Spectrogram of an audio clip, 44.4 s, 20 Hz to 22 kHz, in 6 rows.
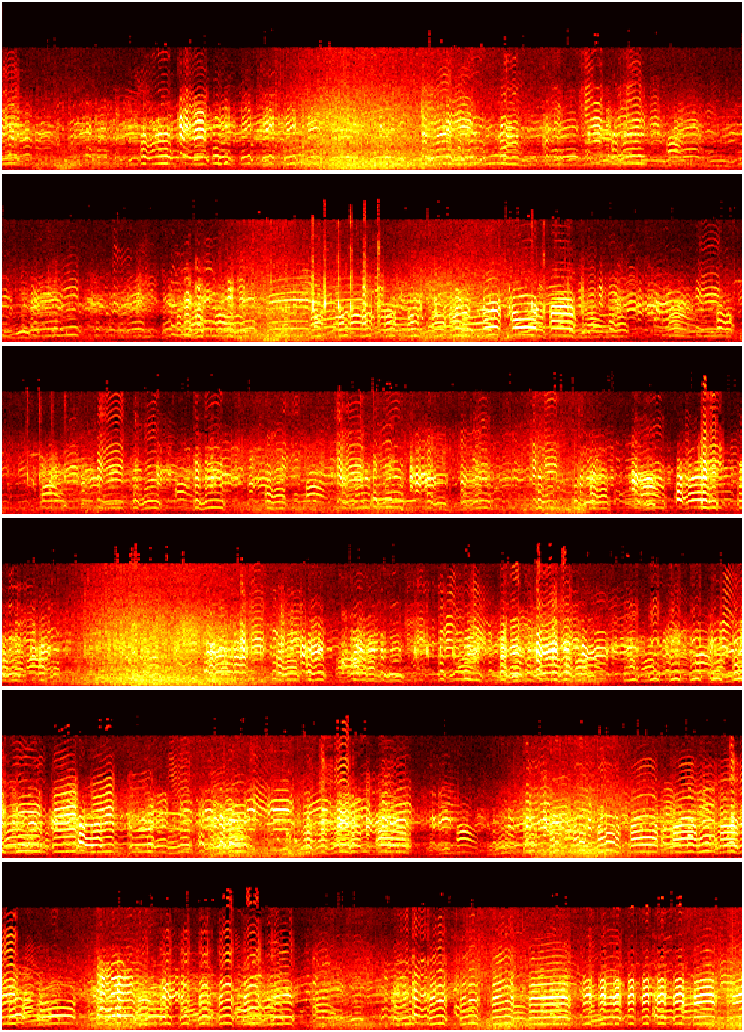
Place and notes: Delaware Bay location (Fortescue, NJ); a sectioned off (protected)beach area for birds migrating up the eastern coast of the USA.
22 May 2017, ~17:00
